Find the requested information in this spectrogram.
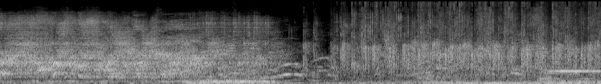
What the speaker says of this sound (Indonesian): Tepuk tangan sekali lagi teman-teman.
